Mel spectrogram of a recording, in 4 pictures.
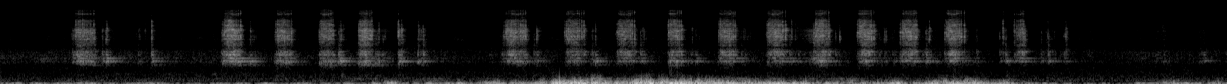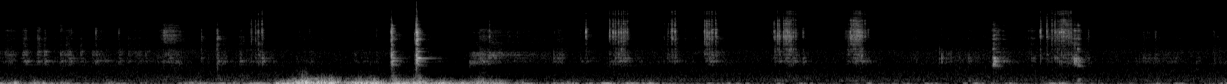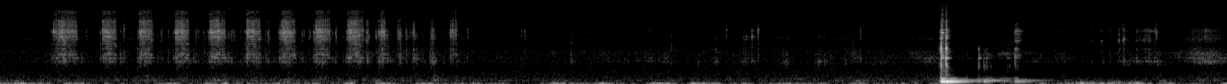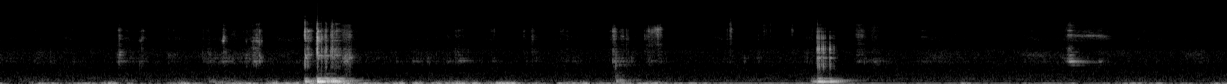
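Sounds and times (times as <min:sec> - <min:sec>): ratchet wrench clicking: 0:00.7 - 0:01.6, 0:02.2 - 0:04.3, 0:05.0 - 0:10.7, 0:18.1 - 0:21.0, 0:22.6 - 0:23.2, 0:25.0 - 0:29.2.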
